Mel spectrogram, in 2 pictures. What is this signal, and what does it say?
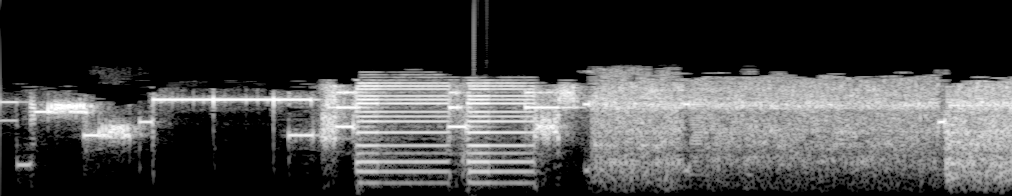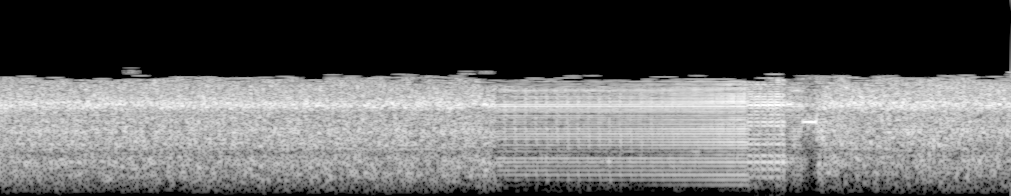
Dial-up modem handshake.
